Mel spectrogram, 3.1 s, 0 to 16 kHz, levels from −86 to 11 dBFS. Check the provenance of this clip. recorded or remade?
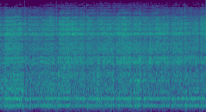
recorded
